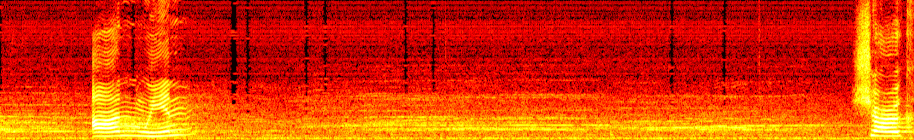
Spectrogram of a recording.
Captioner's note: cheering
